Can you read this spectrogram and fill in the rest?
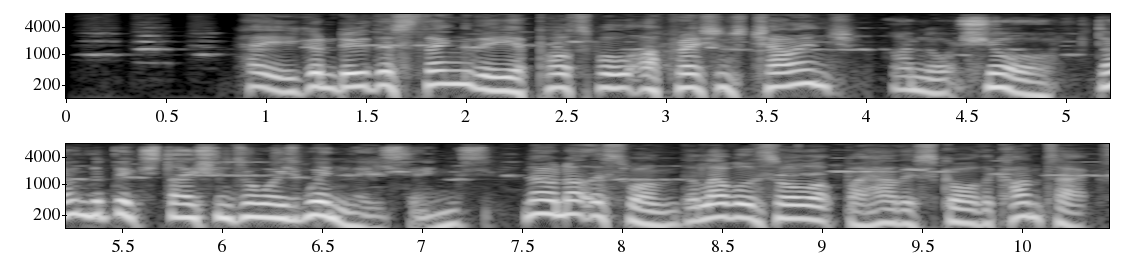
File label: British Blokes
